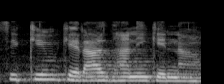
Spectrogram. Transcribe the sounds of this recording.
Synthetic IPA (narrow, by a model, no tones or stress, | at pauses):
sɪkimkeɾaːd͡ʒd̪ʱaːnikenaː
